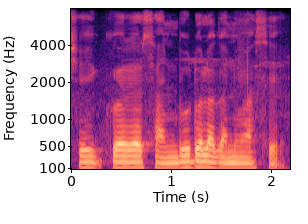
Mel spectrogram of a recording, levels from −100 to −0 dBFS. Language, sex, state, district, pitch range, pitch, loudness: Bengali, male, Assam, Hailakandi, 100-110 Hz, 105 Hz, -16 LUFS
